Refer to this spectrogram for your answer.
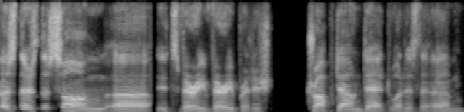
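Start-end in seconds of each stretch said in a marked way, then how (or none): none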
